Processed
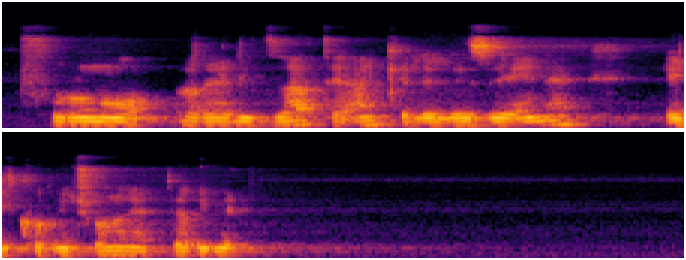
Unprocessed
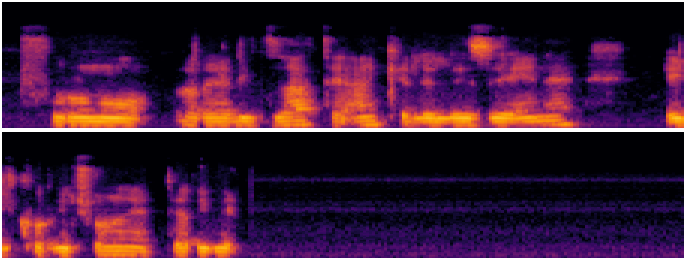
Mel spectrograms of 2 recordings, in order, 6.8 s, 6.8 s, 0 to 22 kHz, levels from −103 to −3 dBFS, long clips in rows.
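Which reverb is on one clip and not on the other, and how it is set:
coupled-rooms reverb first 0.37 s, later 2.8 s, from −28 dB, DRR 6 dB

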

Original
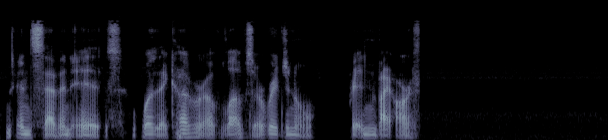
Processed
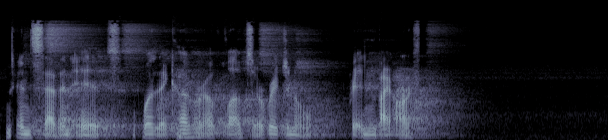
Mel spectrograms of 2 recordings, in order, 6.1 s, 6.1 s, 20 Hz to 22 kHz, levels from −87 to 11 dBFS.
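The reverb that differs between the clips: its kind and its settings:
dense smooth reverb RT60 1 s, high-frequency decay 0.9×, pre-delay 110 ms, DRR 9.5 dB
level +4 dB

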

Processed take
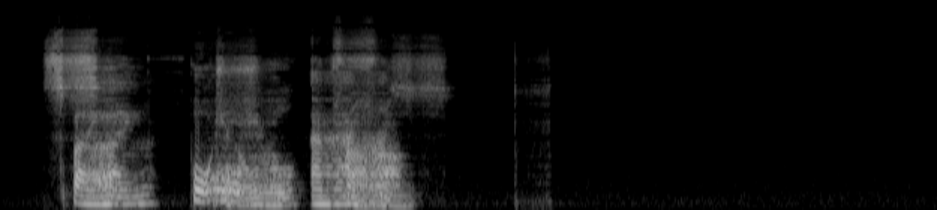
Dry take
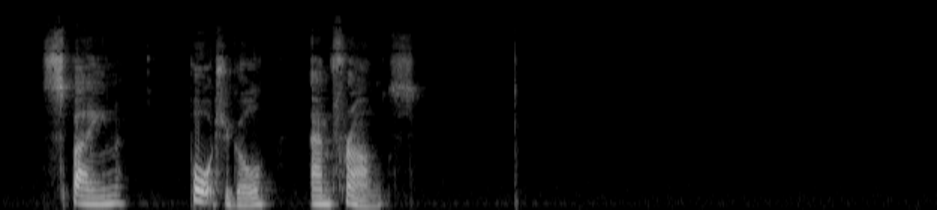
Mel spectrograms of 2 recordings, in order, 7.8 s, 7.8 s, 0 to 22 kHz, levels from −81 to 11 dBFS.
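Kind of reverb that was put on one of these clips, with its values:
reverb whose tail is shaped and stops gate 300 ms rising, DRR −2 dB
level −2 dB

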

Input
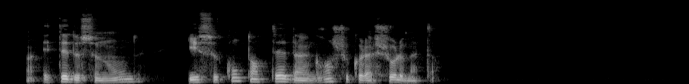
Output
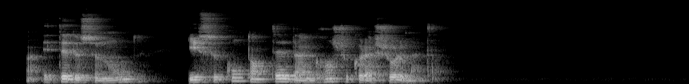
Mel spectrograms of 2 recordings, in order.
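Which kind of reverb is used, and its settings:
four-comb reverb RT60 0.49 s, combs from 26 ms, DRR 2.5 dB
level +1.5 dB

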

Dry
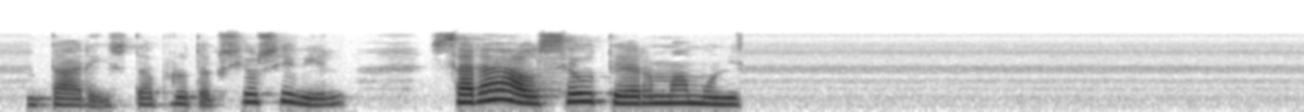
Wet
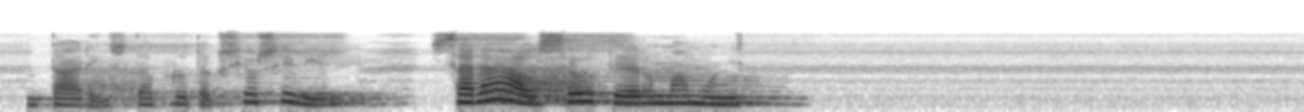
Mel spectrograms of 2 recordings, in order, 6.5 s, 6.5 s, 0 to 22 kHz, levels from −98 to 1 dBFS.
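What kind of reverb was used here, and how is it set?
reverb whose tail is shaped and stops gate 380 ms flat, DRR 11 dB

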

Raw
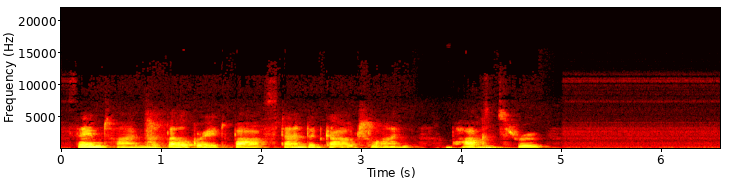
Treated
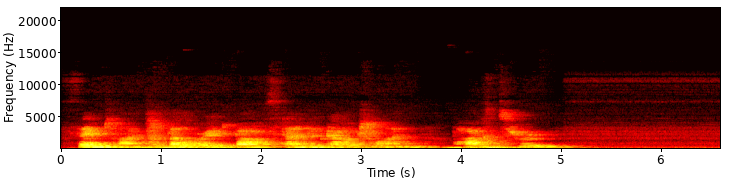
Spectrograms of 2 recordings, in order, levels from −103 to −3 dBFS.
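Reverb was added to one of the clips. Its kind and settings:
rectangular room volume 170 cubic metres, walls mixed, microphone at 3.6 metres
level −13.5 dB

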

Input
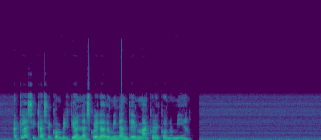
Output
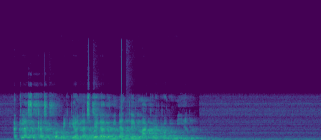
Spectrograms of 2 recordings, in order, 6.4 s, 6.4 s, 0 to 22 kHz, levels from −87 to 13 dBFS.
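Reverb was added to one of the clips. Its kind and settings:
dense smooth reverb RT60 1.5 s, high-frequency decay 0.35×, pre-delay 90 ms, DRR 3 dB
level −2.5 dB

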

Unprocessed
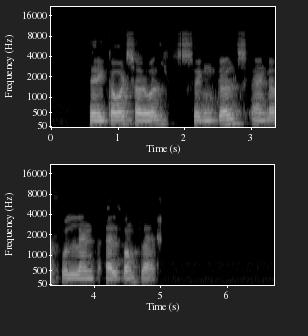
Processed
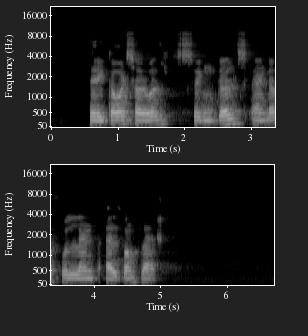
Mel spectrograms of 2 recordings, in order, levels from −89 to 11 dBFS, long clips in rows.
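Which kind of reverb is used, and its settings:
coupled-rooms reverb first 0.32 s, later 1.6 s, from −21 dB, DRR 13.5 dB
level −2 dB

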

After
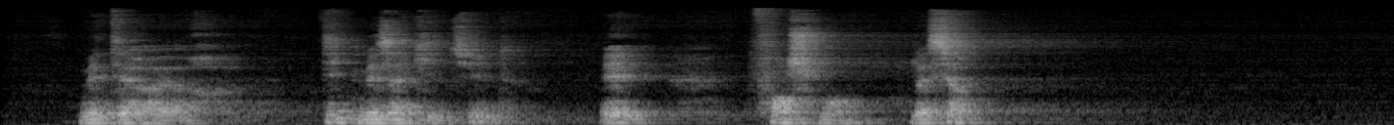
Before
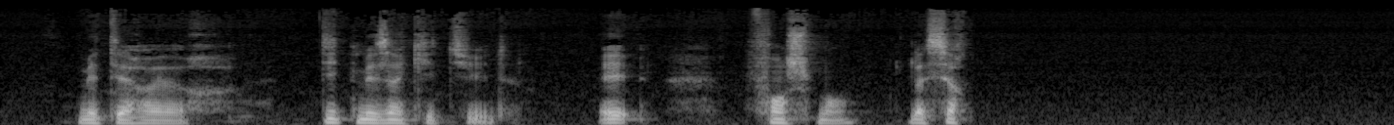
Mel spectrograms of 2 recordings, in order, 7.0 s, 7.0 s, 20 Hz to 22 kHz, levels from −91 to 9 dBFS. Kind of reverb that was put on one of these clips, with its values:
coupled-rooms reverb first 0.37 s, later 2.3 s, from −27 dB, DRR −8.5 dB
level −11 dB

